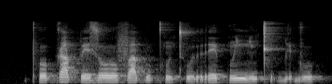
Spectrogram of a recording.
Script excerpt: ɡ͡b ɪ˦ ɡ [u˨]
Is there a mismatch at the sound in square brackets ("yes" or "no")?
yes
